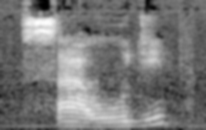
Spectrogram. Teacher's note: O U está formando hiato. Esse U é tônico.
